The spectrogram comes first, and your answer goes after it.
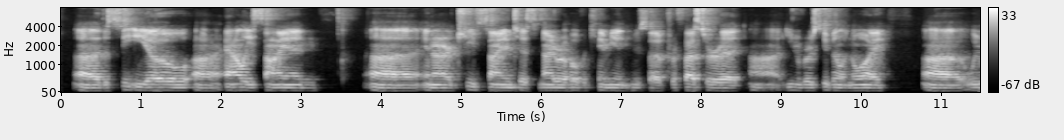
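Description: In an American accent, a man talks at a very slow pace with fairly low pitch, monotone, flat intonation and a bright, sharp tone. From US Midwest, Chicago suburbs. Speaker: ag tech company co-founder. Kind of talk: podcast interview.

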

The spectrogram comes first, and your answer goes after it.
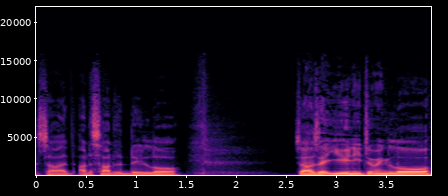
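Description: A man with an Australian accent, fairly quick and flat, monotone in intonation. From born in England, grew up in Australia. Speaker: professional kickboxer. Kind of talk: casual interview.

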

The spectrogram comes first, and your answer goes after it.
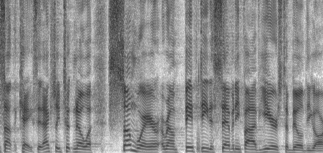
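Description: The pace is moderate, with ordinary pitch variation. The tone is bright and sharp. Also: man. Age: 30s. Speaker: pastor. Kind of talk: sermon. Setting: church service, also streamed online. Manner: animated.

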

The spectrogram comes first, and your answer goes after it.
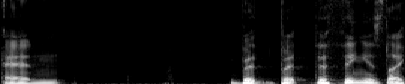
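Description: A man's dark, mellow tone with lively intonation at a fairly slow pace, in a dry, close, echo-free sound on a very clean recording with a silent background. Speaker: DJ and music producer. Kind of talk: casual chat.

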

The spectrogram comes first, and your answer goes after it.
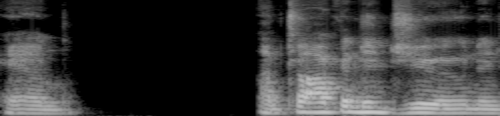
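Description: At a moderate pace, a man speaks with medium pitch, a dark, mellow, somewhat breathy tone and fairly even intonation. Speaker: retired police detective and author. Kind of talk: interview.

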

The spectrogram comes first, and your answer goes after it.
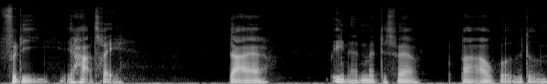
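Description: Speaking with fairly even intonation at a fairly slow pace, a man with a fairly low pitch leaves long, frequent pauses. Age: 40s. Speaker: bereaved father. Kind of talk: interview about personal loss. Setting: studio.

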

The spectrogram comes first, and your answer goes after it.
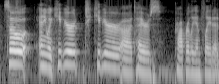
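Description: Loud and with lively intonation, a woman speaks at a fairly slow pace. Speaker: podcast co-host. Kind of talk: casual chat. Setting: studio. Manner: animated.

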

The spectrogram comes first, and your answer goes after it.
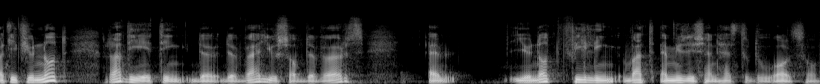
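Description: Very deep, low-pitched man with a Hungarian accent, dark and mellow in tone, fairly slow in pace, lively in intonation. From Hungary, Budapest. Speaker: conductor. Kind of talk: interview. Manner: halting.

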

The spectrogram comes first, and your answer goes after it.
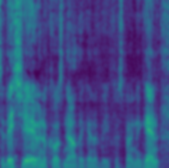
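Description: The speaker has a London accent and ordinary pitch variation. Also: man. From London, England. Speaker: stand-up comedian. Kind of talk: casual interview chat. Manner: fast.

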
